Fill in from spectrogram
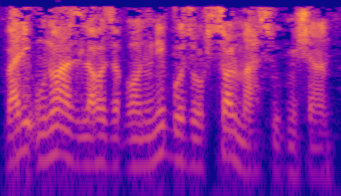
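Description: A man voicing a weary, mild-mannered middle-aged father in a storybook reading, speaking in a tired, measured way. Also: a little high, big pitch swings, faint music behind. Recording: dull lo-fi recording.

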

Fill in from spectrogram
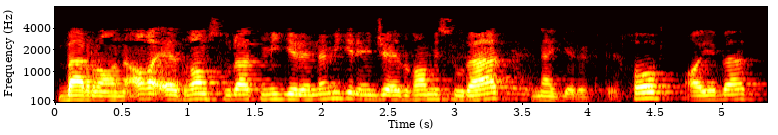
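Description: A male teacher giving a classroom lecture on recitation rules, explaining patiently and quizzing his students. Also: on the high side. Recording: echoey room, dull lo-fi sound.

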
